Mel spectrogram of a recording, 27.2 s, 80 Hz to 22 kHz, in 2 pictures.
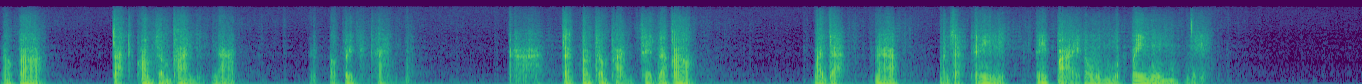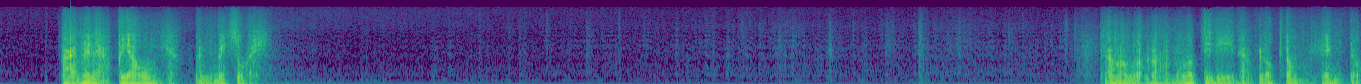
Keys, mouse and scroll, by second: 1.1 click, 1.6 click, 2.7 click, 3.3 click, 4.7 click, 8.0 click, 9.6-11.1 drag, 11.5 click, 12.4 click, 13.7 click, 14.9 click, 16.4 click, 16.6 click, 17.5 click, 17.8 click, 18.4 click, 20.9 click, 21.5 click, 22.4 click, 22.7 click, 24.2 click, 24.7 click, 25.7 click, 25.9 click, 26.3 click, 26.7 click.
